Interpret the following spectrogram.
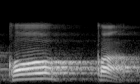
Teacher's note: Ko dan ka dia sama, pangkal lidah, tetapi yang membedakan nanti adalah sifatnya.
